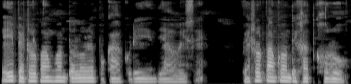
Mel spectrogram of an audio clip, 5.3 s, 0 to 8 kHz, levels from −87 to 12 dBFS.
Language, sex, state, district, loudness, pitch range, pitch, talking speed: Assamese, male, Assam, Sonitpur, -20 LUFS, 105-130 Hz, 115 Hz, 135 wpm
